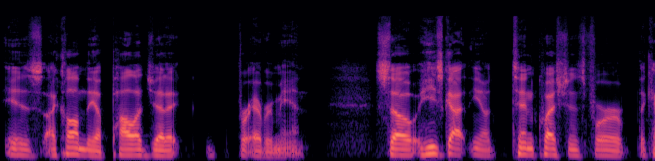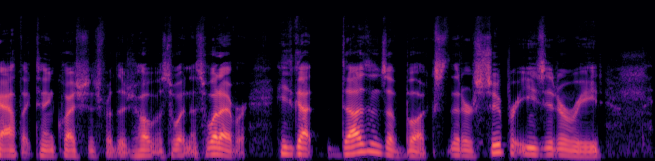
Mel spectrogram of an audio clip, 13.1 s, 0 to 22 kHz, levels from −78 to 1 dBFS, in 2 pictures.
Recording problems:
none

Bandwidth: 15 kHz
